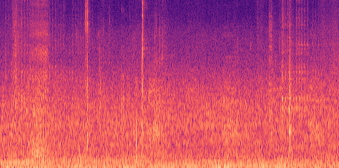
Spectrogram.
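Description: A bicycle being wheeled by hand along a pavement, giving a few scattered clicks and knocks over a steady low rumble.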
